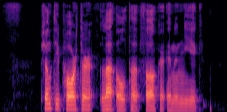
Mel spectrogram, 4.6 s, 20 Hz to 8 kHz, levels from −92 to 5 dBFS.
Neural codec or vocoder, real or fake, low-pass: none; real; 7.2 kHz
